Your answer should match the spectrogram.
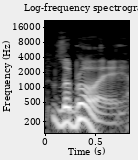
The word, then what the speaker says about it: Leroy: Leroy, that's how you pronounce it.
